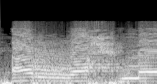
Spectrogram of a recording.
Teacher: الراء بتتميز بصفة الايه الايه التكرير، والتكرير هو ارتعاد طرف اللسان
